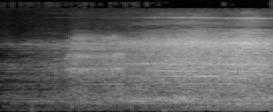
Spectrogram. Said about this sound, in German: Hm, Trecker, okay. Ä Hast du das Fenster auf? Oder ja. Draußen?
